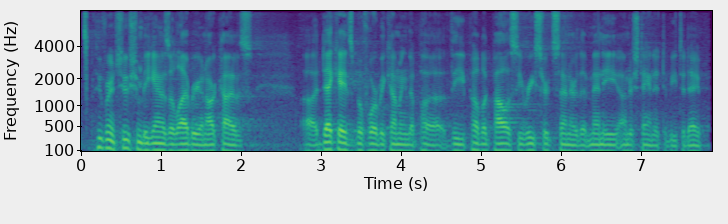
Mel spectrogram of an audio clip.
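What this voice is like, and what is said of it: Congested, deep radio-like voice. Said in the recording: “I'm getting over a cold or allergies or something, so you get my radio voice”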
